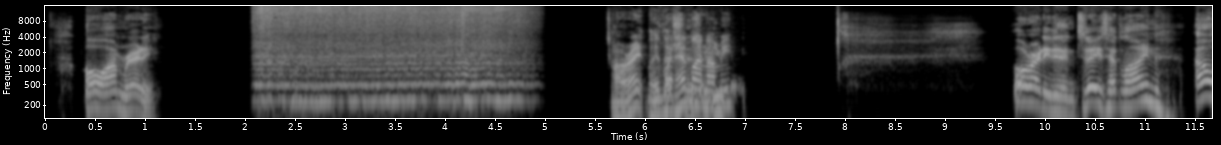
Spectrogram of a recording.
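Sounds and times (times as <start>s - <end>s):
speech: 0.4s - 1.2s, 5.7s - 7.0s, 9.7s - 11.6s
bee buzzing: 2.1s - 5.0s.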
